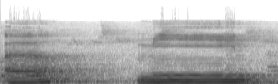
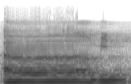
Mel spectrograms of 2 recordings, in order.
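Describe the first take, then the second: First: The first vowel is moderately long, the second long. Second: The first vowel is very long, the second short. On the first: The speaker calls it right. "Jadi panjang a cukup dua" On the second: The speaker calls it wrong. "jangan a nya panjang sampai enam harakat, minnya tidak panjang"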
